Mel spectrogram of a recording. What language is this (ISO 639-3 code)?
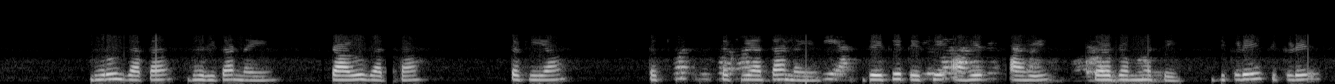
mar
